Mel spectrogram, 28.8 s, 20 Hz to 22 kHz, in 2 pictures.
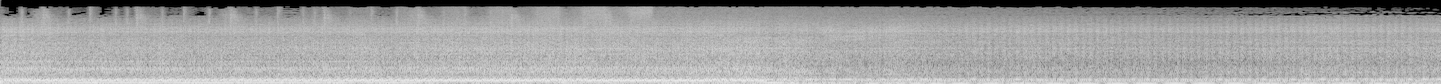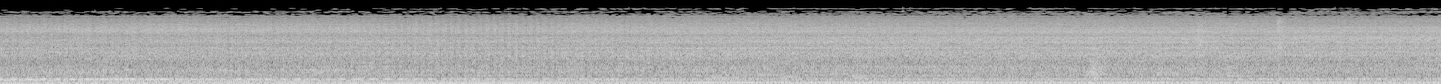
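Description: BMW X5 xDrive50i's twin-turbo V8 idling while it warms up after a cold start, heard from the exhaust end. About eight seconds in, the idle steps down and turns quieter, then runs on steadily.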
